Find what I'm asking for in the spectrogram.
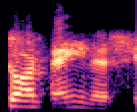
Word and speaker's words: Garth Ennis: I think it's pronounced Garth Ennis, isn't it? – Garth Ennis, yes, it is.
